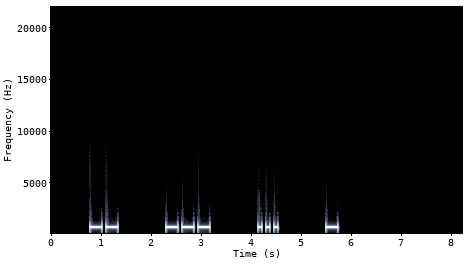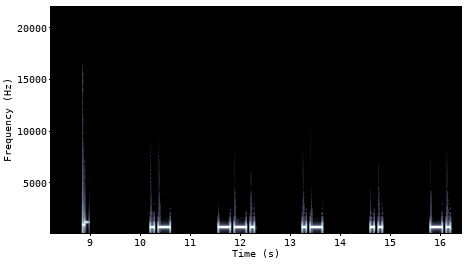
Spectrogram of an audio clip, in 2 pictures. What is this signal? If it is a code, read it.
Morse code, heard as a keyed tone, about 15 wpm, spaced as for 7 wpm, 700 Hz. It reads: MOST AGAIN
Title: 4x Character Spacing - Top 300 Words - 15wpm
